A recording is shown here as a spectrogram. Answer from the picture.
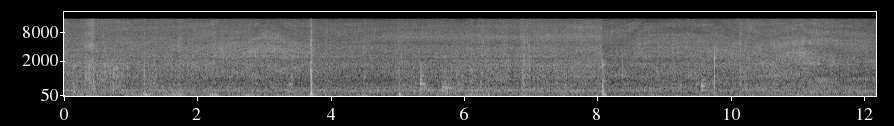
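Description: Canned venison and peppers sizzling steadily in a frying pan on a camp stove, with a few sharp knocks of a hatchet on wood.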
